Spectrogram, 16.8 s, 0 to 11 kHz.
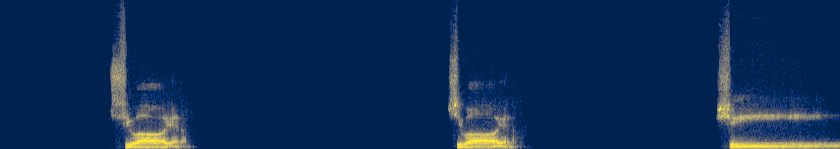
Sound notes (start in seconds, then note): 0.5 chants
